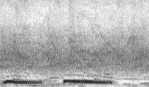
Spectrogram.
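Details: Spotted dove used to lure doves into traps, giving two long smooth cooing notes in quick succession over a steady high hiss.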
